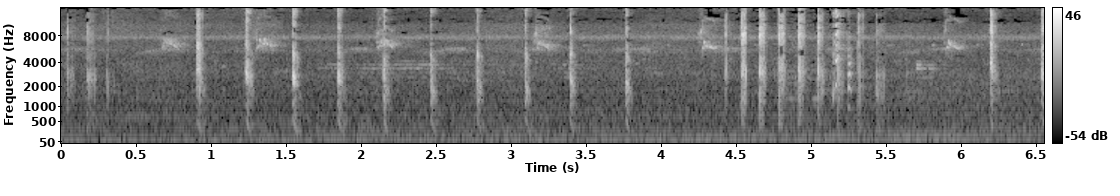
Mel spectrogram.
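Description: Caged black francolin making short, sharp clicking notes, scattered singly at first and then in a quick run near the end, over a low steady hum.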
